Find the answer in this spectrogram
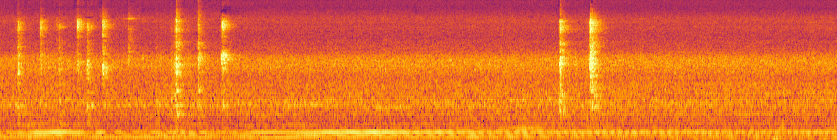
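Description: Faint steady low hum, with a few light clicks scattered through it: several in the first couple of seconds and two more close together past the middle.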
